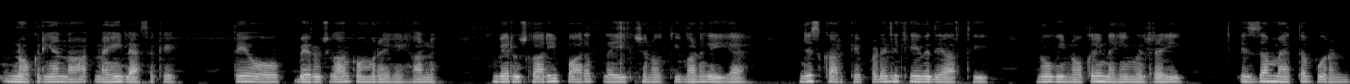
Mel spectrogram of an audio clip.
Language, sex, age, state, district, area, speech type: Punjabi, male, 18-30, Punjab, Patiala, urban, spontaneous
